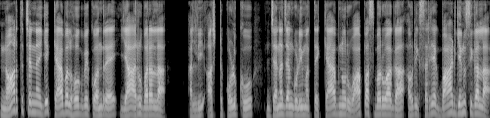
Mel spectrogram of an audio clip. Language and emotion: Kannada, disgusted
